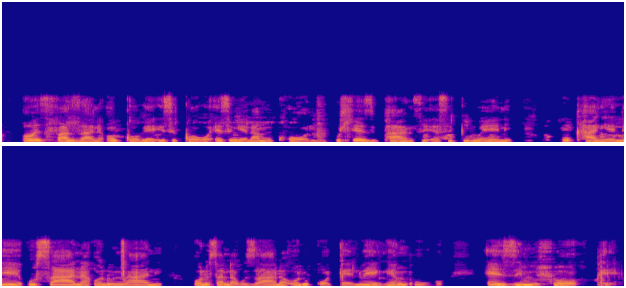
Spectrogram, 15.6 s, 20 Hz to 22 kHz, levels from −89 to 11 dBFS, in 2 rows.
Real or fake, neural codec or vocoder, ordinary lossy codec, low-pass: real; none; Opus, 64 kbps; 7.2 kHz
